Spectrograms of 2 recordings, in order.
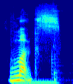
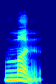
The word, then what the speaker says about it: months: To say this word, we begin with the M sound and then the as in cup vowel sound. Mun. Months. Now, it sounds like a stressed schwa. You relax your jaw just a bit. The lips are relaxed and the tongue is centralized.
